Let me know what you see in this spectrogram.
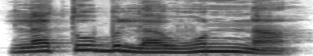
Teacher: لام کی حرکت کو لمبا نہیں کریں گے اور با پر قلقلہ کریں گے، نون پہ غنہ کریں گے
